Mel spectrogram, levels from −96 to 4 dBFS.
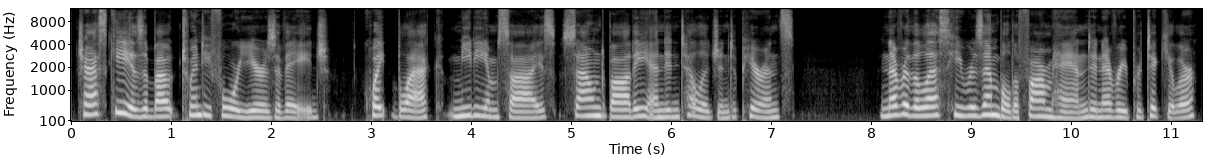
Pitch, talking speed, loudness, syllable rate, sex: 225 Hz, 140 wpm, -18 LUFS, 5.0 syllables/s, female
